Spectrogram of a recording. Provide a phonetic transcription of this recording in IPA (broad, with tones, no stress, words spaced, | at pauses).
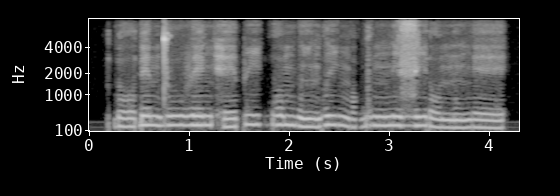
ɗoː˨ɗe˦mduː˦βeː˦ŋ he˨piː˦ɡ͡bo˦mwĩ˨ ɡʷiː˦ŋɔ˨ ɡu˦ŋni˦ zi˦ ɾo˨nũ˨ŋeː˦˨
